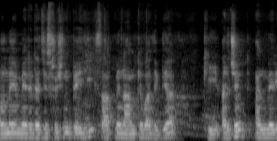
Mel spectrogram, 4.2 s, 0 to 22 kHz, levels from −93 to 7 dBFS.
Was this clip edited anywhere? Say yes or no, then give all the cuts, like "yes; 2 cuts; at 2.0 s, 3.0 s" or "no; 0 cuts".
no; 0 cuts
